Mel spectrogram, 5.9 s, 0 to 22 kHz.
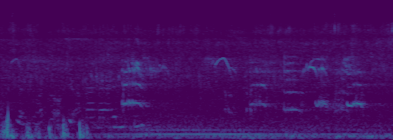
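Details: Migrating common cranes passing south over the Wetterau, Hesse, near Bad Nauheim on 22 October 2022, thousands in the flock; a few bursts of human speech open, then scattered rolling trumpet calls above a steady low hum.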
